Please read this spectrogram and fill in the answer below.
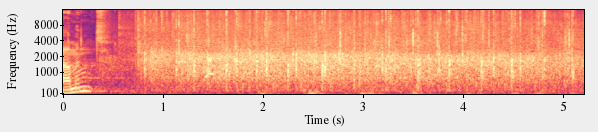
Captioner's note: audience applauding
